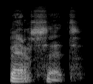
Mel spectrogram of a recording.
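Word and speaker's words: Berset: name should be pronounced percet as the swiss germans would pronounce it so i have a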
